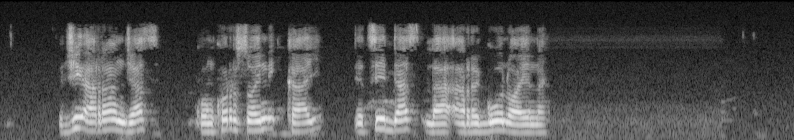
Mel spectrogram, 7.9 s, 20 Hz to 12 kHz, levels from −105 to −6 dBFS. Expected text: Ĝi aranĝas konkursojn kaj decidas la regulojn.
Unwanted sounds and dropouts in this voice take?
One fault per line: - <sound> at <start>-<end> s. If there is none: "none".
none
